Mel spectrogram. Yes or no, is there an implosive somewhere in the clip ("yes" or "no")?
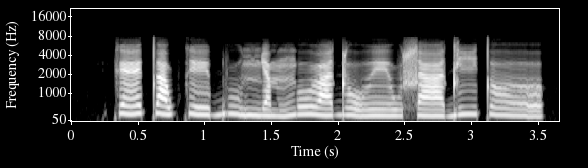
no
